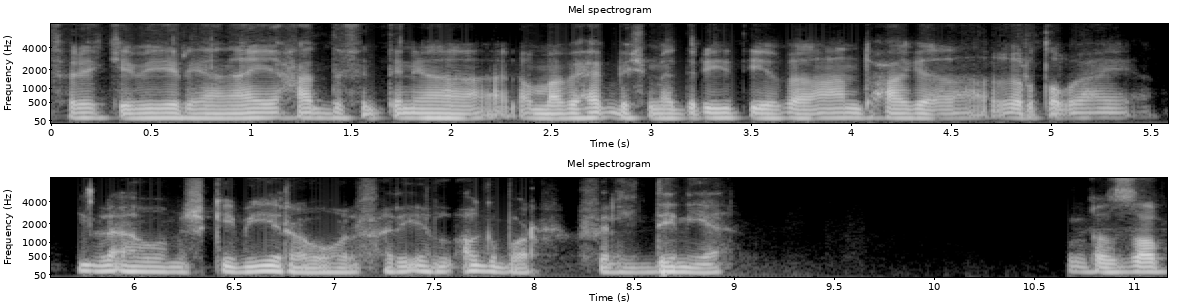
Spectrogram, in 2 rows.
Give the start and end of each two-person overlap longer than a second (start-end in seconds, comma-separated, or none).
none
